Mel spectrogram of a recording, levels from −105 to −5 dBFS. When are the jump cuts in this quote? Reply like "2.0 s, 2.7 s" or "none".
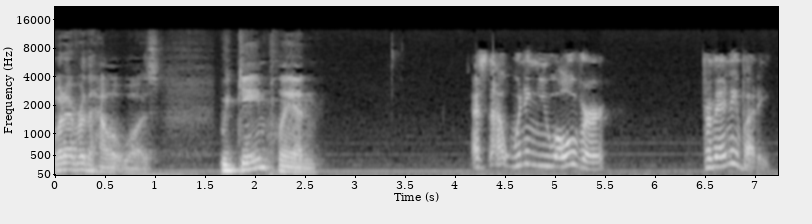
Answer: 1.6 s, 4.1 s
